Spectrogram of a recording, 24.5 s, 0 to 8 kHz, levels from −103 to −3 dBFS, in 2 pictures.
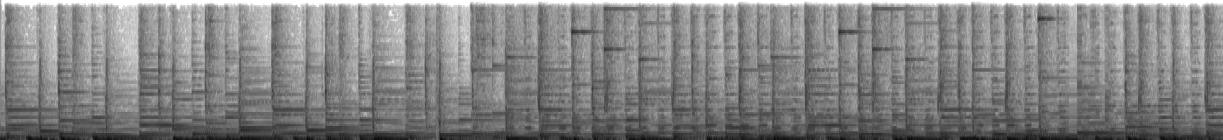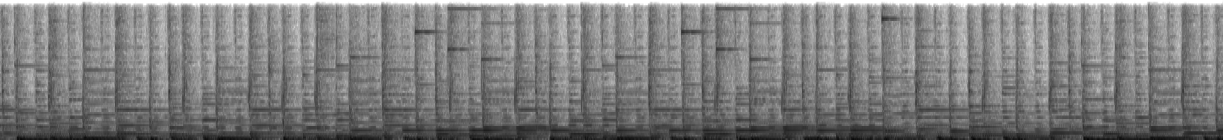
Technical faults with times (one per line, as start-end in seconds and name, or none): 4.36 sound dropped by the voice detector
10.66-11.11 robotic sound from repeated short buffers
